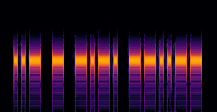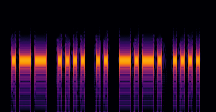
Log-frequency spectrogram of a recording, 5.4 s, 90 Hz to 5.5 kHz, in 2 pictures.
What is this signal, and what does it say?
Morse code, heard as a keyed tone, about 25 wpm, 600 Hz. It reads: UTC, WHICH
